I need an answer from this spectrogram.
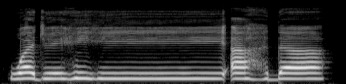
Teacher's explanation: ہا ساکن ہے، لہذا ہمیں ہا کو ظاہر کرنا ہے اور ہا کی ادائیگی حلق کے نیچے والے حصے سے ہے · یہاں حکم ہے مد صلہ کبریٰ، لہذا ہم اپنی آواز 2 سے 4 مد کے برابر لمبی کریں گے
